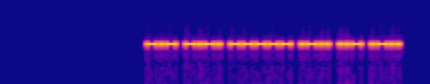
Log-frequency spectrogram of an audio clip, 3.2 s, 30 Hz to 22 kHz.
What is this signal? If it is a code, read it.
Morse code, heard as a keyed tone, about 49 wpm, 700 Hz. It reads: KC0LUL
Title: USA Call Signs - 2x Character Spacing - 50wpm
